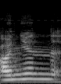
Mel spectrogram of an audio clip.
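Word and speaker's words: oignon: As for onion, the I is silent.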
